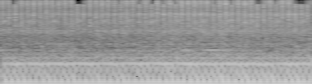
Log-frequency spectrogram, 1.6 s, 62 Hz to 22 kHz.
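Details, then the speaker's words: 1990 VW Golf Mk2 engine: a low, lumpy, pulsing idle with a droning exhaust. The owner suspects a faulty port, since plugging it changes the idle greatly; cause not confirmed. "pretty sure that's bad because it you don't plug it it makes a hell of a difference with the idle"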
